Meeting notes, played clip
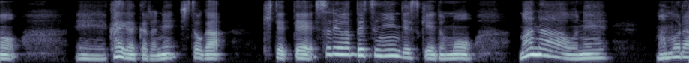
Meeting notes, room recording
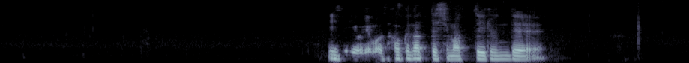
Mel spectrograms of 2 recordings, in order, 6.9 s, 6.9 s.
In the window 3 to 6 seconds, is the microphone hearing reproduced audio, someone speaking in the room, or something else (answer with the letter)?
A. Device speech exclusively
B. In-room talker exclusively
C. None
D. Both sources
B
